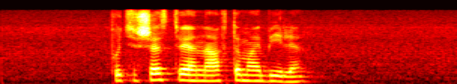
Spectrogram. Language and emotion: Russian, neutral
